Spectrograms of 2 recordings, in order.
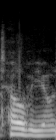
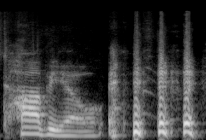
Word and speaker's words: Tavio: did and I've pronounce I mispronounced his name it's not toio it's tavio it's if you go to his bio it he's he he says the correction tavio so it is tavio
